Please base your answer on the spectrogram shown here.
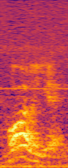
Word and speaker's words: Poirier: It wasn't Poirier, they had the name spelled wrong, it's Poirier.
